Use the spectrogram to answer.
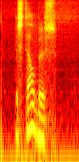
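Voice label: "bestelbus", Dutch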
